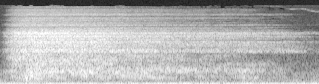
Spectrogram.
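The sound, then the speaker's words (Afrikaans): A deep breath drawn in through the nose during a guided breathing exercise gives a soft, steady, airy hiss. It swells quickly, then tapers slowly, stays faint and is heard alone. “Asem in deur jou neus. en uit by jou mond.”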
